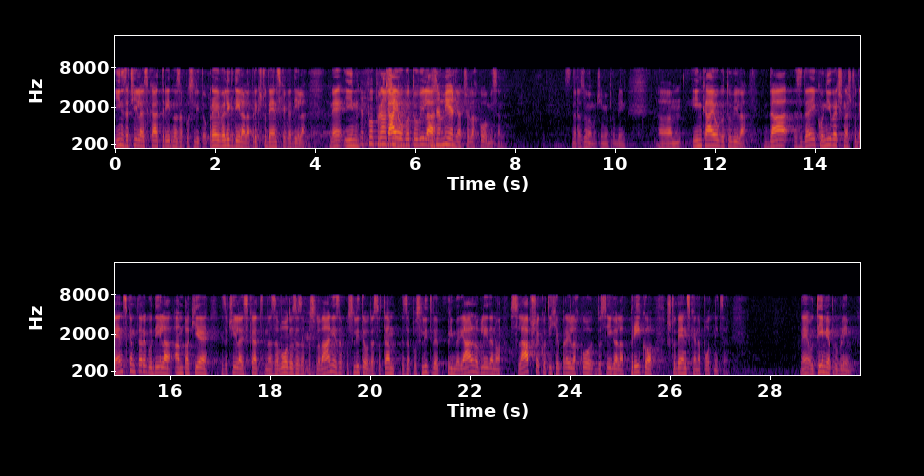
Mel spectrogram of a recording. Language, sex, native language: Slovenian, male, Slovenian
